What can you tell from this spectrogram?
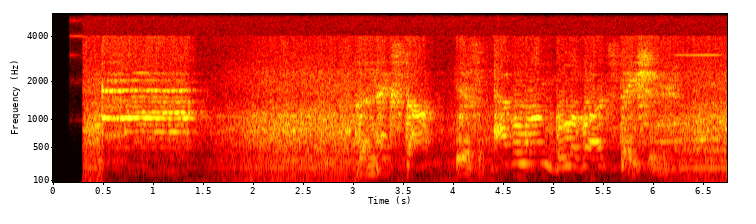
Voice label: avalon, Metro Green Line PAs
